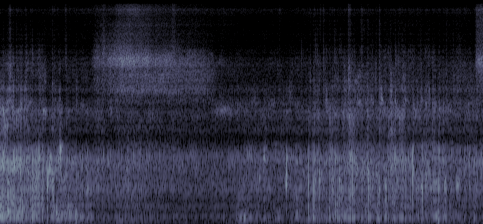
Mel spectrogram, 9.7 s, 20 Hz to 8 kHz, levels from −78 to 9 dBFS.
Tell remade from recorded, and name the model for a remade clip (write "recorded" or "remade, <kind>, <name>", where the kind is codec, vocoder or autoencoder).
remade, codec, ZipCodec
